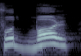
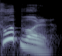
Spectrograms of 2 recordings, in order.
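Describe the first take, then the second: First: The stress is on the last syllable. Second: The stress is on the first syllable. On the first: This is how it is said in Mexico. "decimos fútbol; fútbol sin acento" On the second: This is how it is said outside Mexico. "en México no decimos fútbol"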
